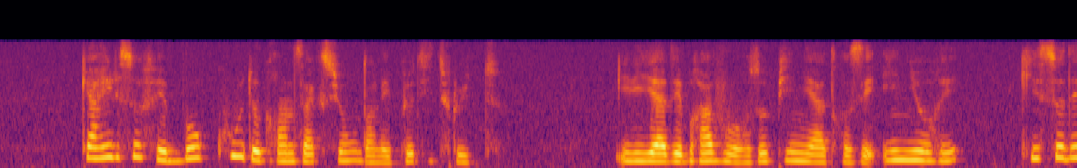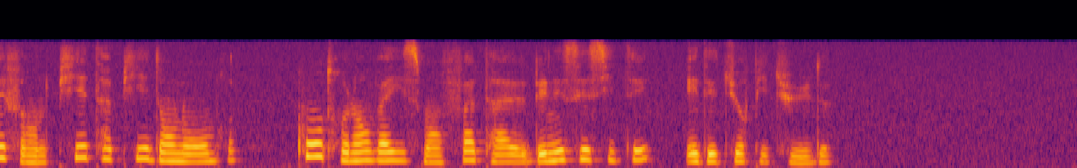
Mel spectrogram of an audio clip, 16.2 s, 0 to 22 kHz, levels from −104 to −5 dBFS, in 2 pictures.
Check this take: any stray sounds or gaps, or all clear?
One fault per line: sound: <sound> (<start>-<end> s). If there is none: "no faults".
no faults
